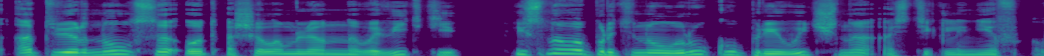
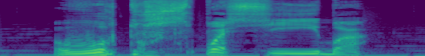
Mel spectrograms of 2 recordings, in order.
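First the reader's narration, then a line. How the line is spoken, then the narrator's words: Snorting vagrant. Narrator (Russian): фыркнул бомж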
